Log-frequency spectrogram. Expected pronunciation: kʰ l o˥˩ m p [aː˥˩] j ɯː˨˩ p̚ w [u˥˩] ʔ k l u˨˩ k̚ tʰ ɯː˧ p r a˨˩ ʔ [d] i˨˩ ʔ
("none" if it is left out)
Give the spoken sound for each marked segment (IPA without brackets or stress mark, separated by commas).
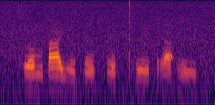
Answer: aː˥˩, u˨˩, n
